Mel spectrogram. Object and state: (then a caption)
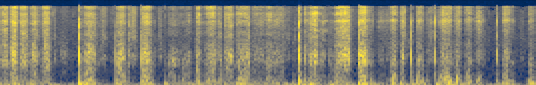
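Pencil scribbling on paper sketch pad. A graphite pencil scribbles across the sheet of a paper sketch pad held upright. The result is a steady run of dry, rough scratching strokes with a dull low body, each quick stroke fading almost at once.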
